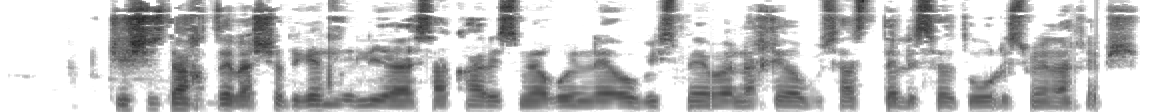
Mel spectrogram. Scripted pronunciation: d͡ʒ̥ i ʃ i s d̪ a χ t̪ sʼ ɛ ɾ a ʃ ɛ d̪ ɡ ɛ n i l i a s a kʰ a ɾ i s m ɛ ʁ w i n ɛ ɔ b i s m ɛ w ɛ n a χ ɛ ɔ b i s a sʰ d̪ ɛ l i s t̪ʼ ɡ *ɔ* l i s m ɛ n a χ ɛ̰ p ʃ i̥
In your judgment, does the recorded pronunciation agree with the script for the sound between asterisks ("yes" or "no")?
no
